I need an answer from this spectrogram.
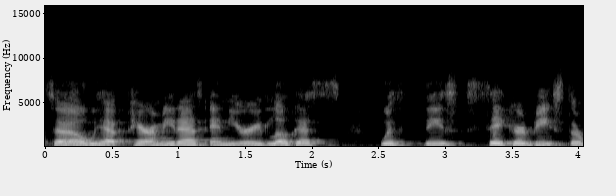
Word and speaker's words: Eurylochus: I've always heard as Eurylochus, so I'm going to just keep calling him Eurylochus. I think it's one of those things that we don't actually have a true pronunciation anymore. But I've heard it both ways by professional people. So up to you. I go with Eurylochus.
